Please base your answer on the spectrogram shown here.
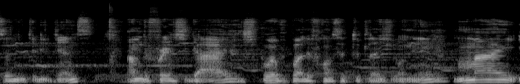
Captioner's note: speaks French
